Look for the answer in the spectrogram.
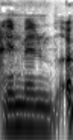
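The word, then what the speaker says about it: YInMn: Is it Yinmin Blue? – Yeah. – Yinmin, okay.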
